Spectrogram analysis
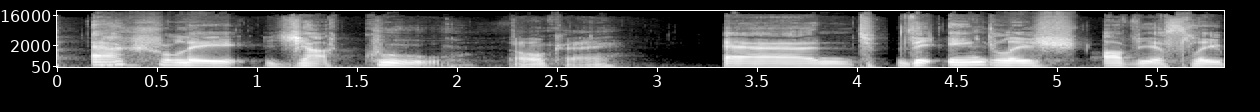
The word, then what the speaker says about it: Jaku: And Jacko doesn't sound like it's an Indian name. it's actually Jakku.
